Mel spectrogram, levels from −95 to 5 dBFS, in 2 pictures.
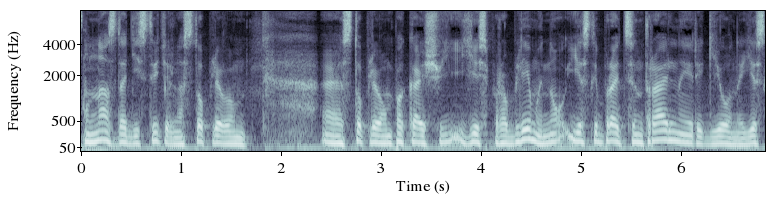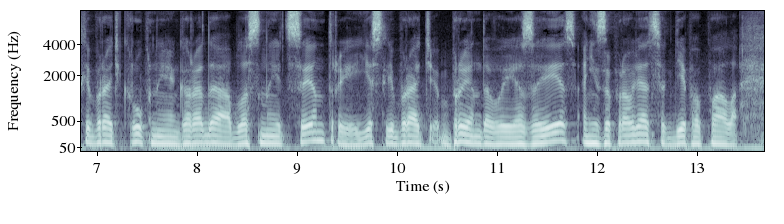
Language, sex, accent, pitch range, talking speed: Russian, male, native, 105-130 Hz, 130 wpm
